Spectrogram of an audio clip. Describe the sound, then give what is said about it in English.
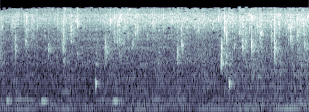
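Tap water runs in a steady, unbroken rush, washing developer off a photographic plate; the flow stays fairly loud and even throughout, with no talking. “now I'm washing it off. So we're now washing the developer off, which is stopping it”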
